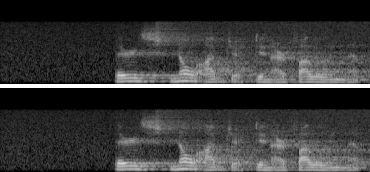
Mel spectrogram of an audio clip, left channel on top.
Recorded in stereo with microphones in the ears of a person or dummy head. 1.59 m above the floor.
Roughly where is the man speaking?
Centre.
